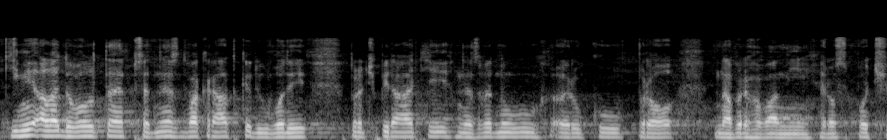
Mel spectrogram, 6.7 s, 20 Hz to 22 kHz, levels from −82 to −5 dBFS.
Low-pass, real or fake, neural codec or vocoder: 7.2 kHz; fake; codec, 16 kHz, 16 kbps, FreqCodec, smaller model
